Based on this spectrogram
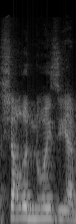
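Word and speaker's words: Sheldon Neuse: Yeah, Sheldon Noisy, I believe is how it's pronounced.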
